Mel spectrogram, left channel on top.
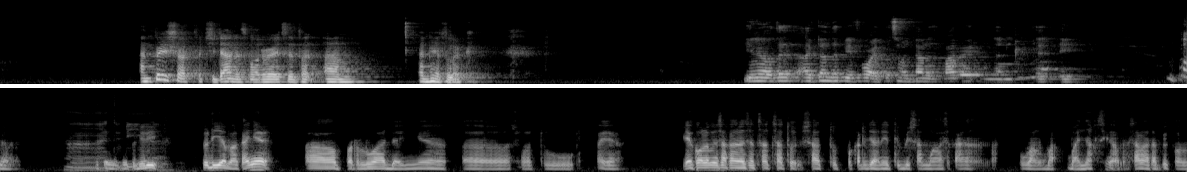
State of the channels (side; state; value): both; different; correlation 0.01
